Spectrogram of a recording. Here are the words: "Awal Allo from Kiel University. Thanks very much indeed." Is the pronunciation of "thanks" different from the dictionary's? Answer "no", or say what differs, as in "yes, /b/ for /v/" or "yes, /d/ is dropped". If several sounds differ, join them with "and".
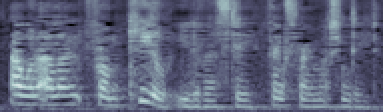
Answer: no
